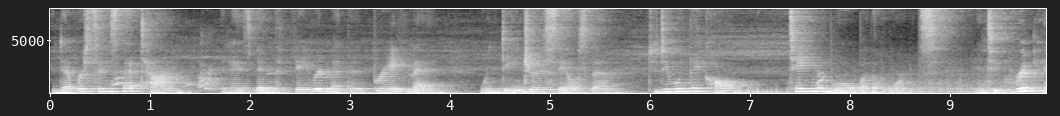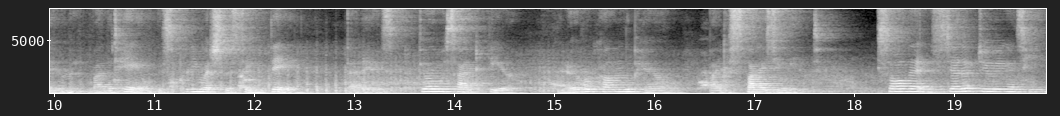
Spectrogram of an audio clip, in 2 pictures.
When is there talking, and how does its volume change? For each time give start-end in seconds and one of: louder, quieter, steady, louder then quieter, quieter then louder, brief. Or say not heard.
0.0-19.8 steady.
